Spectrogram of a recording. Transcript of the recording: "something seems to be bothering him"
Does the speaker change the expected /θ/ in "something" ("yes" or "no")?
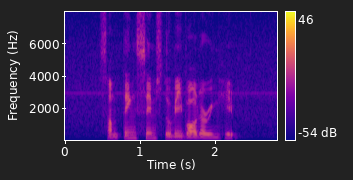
yes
